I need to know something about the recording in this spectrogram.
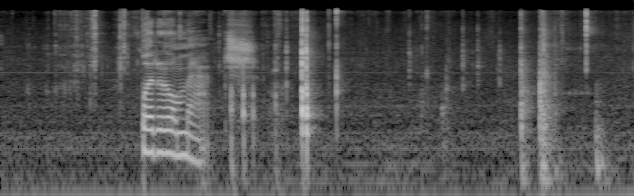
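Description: Small plastic items click and tap lightly.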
